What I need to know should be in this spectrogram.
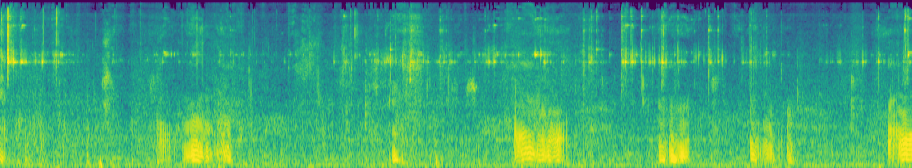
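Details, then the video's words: Domestic dogs playing rough together indoors, giving repeated short harmonic whines and yelps in bursts, with growly breathy noises between them and a steady high hiss in the background. "play rough!!! Lots of sound effects!"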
